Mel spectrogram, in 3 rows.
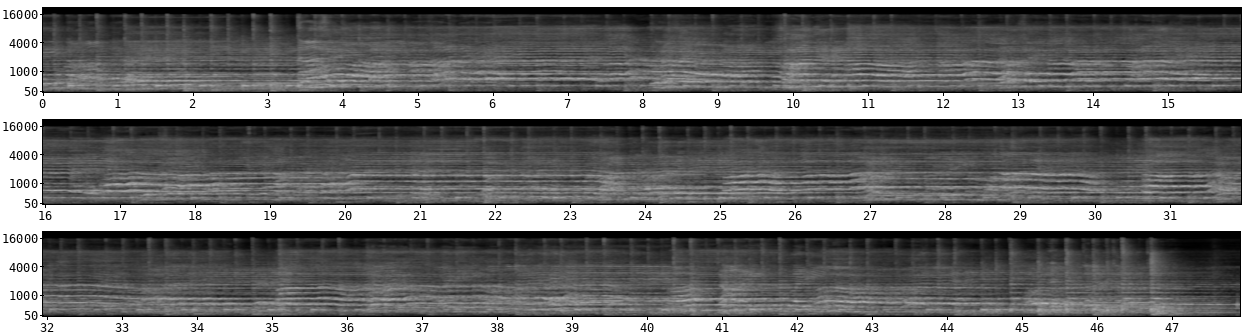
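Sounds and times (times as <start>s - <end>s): harmonium: 0.0s - 47.9s
men singing together: 0.0s - 47.9s
tabla: 0.0s - 47.9s.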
